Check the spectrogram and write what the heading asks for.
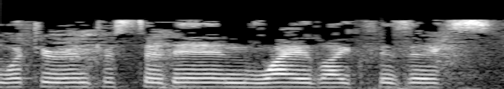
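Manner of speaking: normal talking voice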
